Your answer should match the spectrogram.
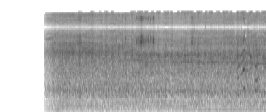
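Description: An engine running steadily, a constant low hum under an even rush of outdoor noise, starting just under a second in.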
